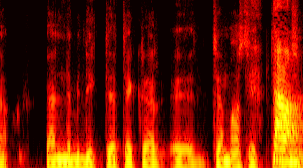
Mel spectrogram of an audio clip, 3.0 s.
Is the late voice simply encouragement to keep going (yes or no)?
no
